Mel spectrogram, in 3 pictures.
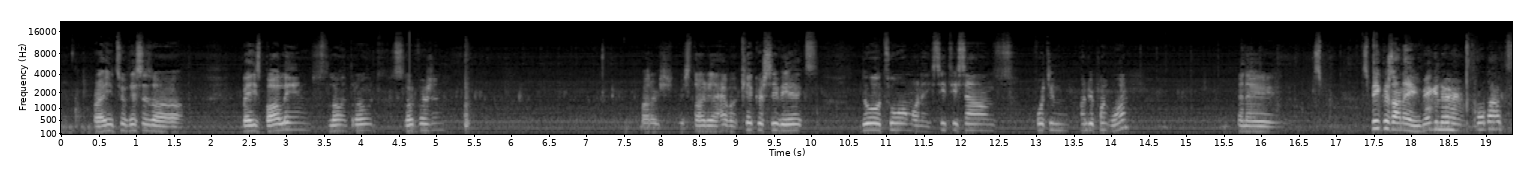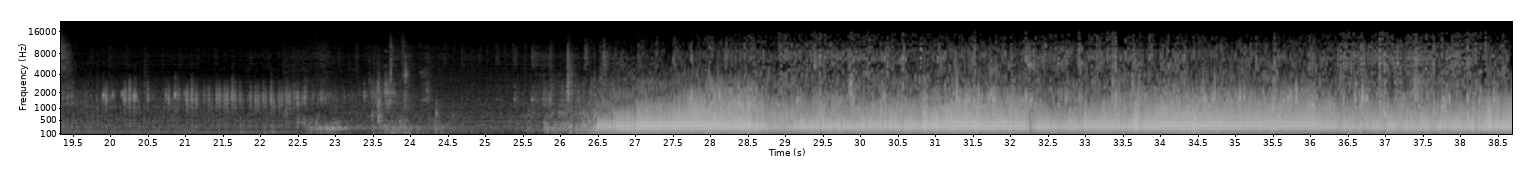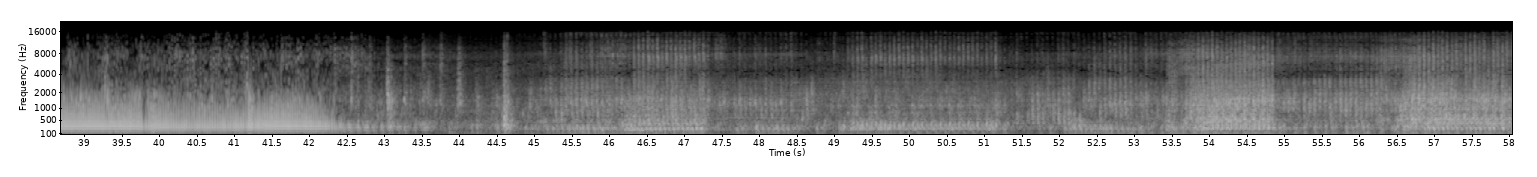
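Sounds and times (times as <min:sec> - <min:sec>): bass-heavy slowed music on subwoofer: 0:25.6 - 0:58.0.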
